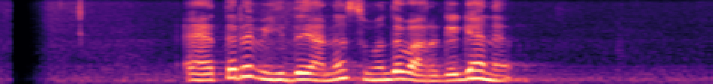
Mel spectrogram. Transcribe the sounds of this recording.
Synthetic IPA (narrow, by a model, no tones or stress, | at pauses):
æːt̪əʈəʋiɦid̪əjanəsuʋənd̪əʋarɡəɡænə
